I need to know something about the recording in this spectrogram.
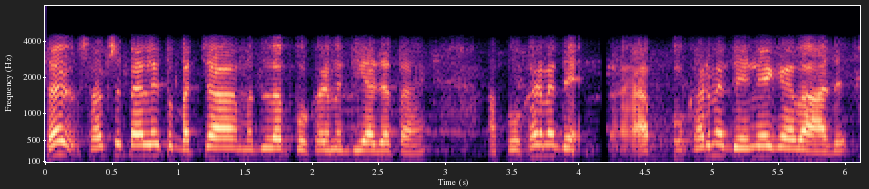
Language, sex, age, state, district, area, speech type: Hindi, male, 30-45, Bihar, Darbhanga, rural, conversation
